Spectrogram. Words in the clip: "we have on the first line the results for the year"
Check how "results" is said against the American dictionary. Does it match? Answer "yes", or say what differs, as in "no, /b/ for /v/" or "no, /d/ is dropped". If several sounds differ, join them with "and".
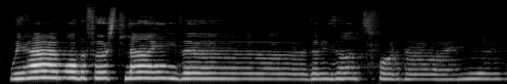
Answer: yes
